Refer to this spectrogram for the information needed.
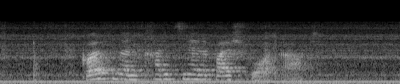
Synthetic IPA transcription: ɡ̥ɔlfɪzaɪnətʁ̥adit͡sjonɛləbaɪʃpɔ̰ɐtʔa̰ːɐt

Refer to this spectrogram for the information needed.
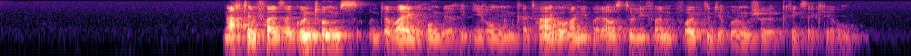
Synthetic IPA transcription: naːχd̥eːmfalzaɡʊntʰʊmsʊnd̥ɐvaɪɡəʁ̞ʊŋdeːɐʁ̞eɡiːʁ̞ʊŋɪnkʰaɐtʰa̰ːɡo̰ɦanibalʔa̰ʊst͡suliːfɐnfɔlk̚tədiːʁøːmɪʃəkʁ̥iːksɛɐklɛ̰ːʁ̞ʊ̰ŋ

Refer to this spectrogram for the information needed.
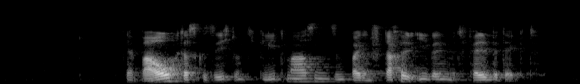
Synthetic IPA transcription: d̥eːɐbaʊxd̥asɡ̥əzɪçtʊnt̚d̥iːɡliːtmaːsn̩zɪnt̚b̥aɪɾeːnʃtaχl̩ʔiːɡl̩nmɪtfɛlbədɛkt

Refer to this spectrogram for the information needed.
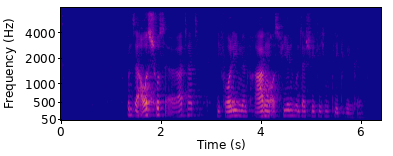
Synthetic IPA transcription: ʔʊnzɐ̰ʔa̰ʊsʃʊsɛ̰ɐʔœɐtʰɐtd̥iːfoːɐliːɡŋ̩dənfʁ̥aːɡŋ̩a̰ʊsfiːlənʔʊntɐʃiːtlɪçn̩blɪkv̥ɪŋkʰl̩n

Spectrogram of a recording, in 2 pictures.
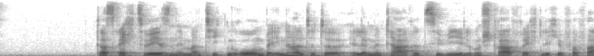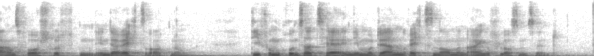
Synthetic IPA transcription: d̥asʁɛçt͡sv̥eːzn̩ɪmantʰiːkŋ̩ʁoːmbəʔɪnɦaltətʰə̰ʔelemɛntʰaːʁət͡siviːlʊ̰ntʃtʁ̥aːfʁ̥ɛ̰çtlɪçəfɛɐfaːʁənsfoːɐʃʁ̥ɪftn̩ʔɪ̰ndeːɐʁɛçt͡sʔɔ̰ɐdnʊŋ | d̥iːfɔmɡʁʊntz̥at͡sheːɐʔɪ̰ndiːmodɛɐnənʁɛçt͡snɔɐmənʔa̰ɪnŋɡəflʔɔsn̩zɪ̰nt

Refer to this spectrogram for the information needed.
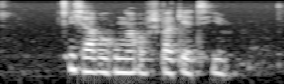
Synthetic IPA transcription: ʔɪçhaːbəhʊŋɐʔaʊfʃpaɡɛtʰi

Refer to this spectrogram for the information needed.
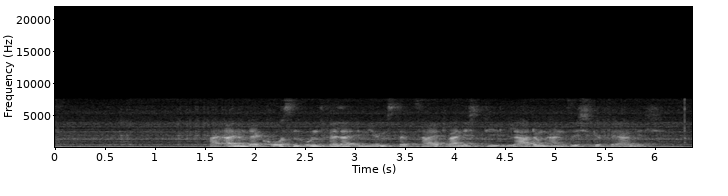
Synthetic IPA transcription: b̥aɪʔa̰ɪnəmdeːɐɡʁoːsn̩ʔʊnfɛlɐʔɪnjʏŋstɐt͡saɪtv̥aːɐnɪçt̚d̥iːlaːdʊŋʔa̰nzɪçɡ̥əfɛːɐlɪç

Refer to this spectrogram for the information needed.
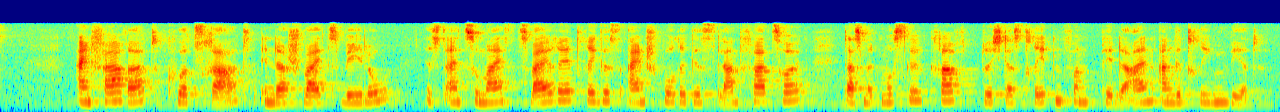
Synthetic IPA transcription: ʔaɪnfaːʁaːtkʰʊɐt͡sʁa̰ːtʔɪndeːɐʃv̥aɪt͡sv̥eːlo | ʔɪsta̰ɪnt͡sumaɪstt͡sv̥aɪʁɛːtʁɪɡəsʔaɪnʃpuːʁɪɡəslantfaːɐt͡sɔʏk | d̥asmɪtmʊskl̩kʁ̥aftd̥ʊɐçd̥astʁ̥eːtn̩fɔnpʰeda̰ːlənʔanɡətʁ̥iːbm̩vɪɐt

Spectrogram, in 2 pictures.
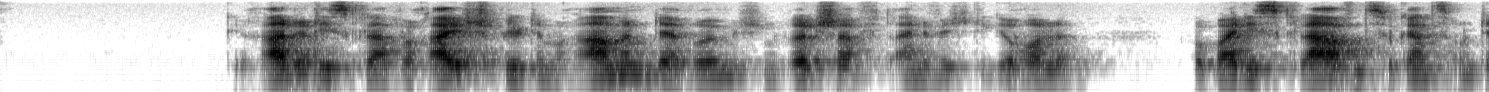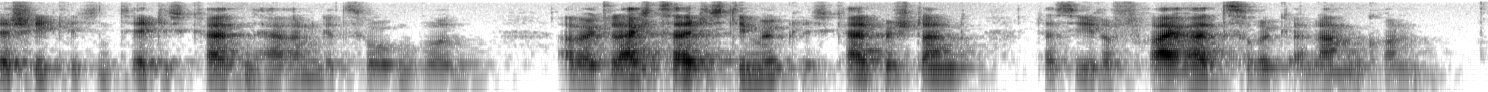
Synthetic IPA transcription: ɡ̥əʁaːdədiːsklaːvəʁaɪʃpiːltəɪmʁaːməndeːɐʁøːmɪʃn̩vɪɐtʃaftʔa̰ɪnəvɪçtɪɡəʁɔlə | v̥obaɪdiːskl̥aːvn̩t͡suɡant͡sʔʊ̰ntɐʃiːtʰlɪçn̩tʰɛːtɪçkʰaɪtn̩ɦɛʁ̞anɡət͡soːɡŋ̩vʊɐdn̩ | ʔa̰ːbɐɡlaɪçt͡saɪtɪçd̥iːmøːklɪçkʰaɪt̚b̥əʃtant | d̥asz̥iːʔiːʁ̞əfʁ̥aɪɦaɪt̚t͡suʁʏkɛ̰ɐlaŋənkʰɔntn̩

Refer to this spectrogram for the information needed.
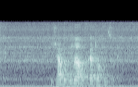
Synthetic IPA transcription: ʔɪçhaːbəɦʊŋɐʔa̰ʊfkʰatʰɔfl̩zʊ̰kə

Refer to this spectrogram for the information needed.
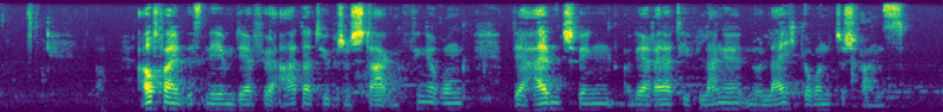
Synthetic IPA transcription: ʔaʊfːaləntɪstneːbm̩deːɐfyːɐʔaːtɐtʰyːpɪʃn̩ʃtaɐkŋ̩fɪŋəʁʊŋd̥eːɐɦalbm̩ʃv̥ɪŋnʊd̥eːɐʁelatʰiːflaŋənuːɐlaɪçtɡ̥əʁʊndətʰəʃv̥ant͡s

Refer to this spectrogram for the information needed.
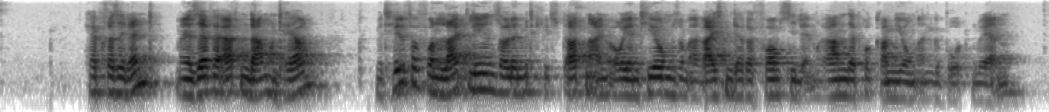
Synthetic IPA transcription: hɛɐpʁ̥ɛzidɛntmaɪnəzeːɐfɛɐʔeːɐtn̩daːmənʊnthɛʁ̞ən | mɪthɪlfəfɔnlaɪtliːnjənzɔldeːnmɪt̚ɡ̥liːtʃtaːtn̩ʔa̰ɪnəʔɔʁiɛntʰiːʁʊŋt͡sʊmɛ̰ɐʁa̰ɪçn̩deːɐʁefɔɐmt͡siːlə̰ʔɪ̰mʁaːməndeːɐpʁ̥oɡʁamiːʁ̞ʊŋʔa̰nɡəboːtn̩veːɐdn̩

